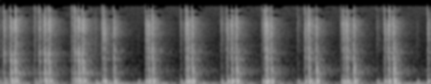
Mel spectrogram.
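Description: Long nails and finger pads tap in scattered, uneven rhythms on a flat, solid white laminate desk surface. Short, dull low thuds mix with bright clicks that die away almost at once.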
